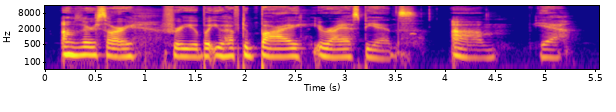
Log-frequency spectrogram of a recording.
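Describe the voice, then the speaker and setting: In a monotone, flat delivery, a woman speaks at a moderate pace with fairly low pitch on a very clean recording with a silent background. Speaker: podcast host. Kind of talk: casual chat.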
